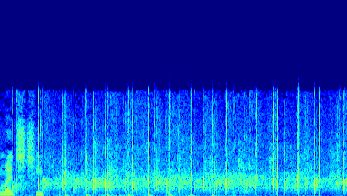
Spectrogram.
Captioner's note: applause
